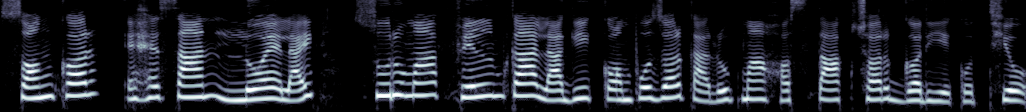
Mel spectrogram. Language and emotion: Nepali, neutral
